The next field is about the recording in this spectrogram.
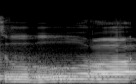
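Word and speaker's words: ثبورا: യദ്ഉ സുബൂറാ റാ തഫ്ഖീം ചെയ്ത് ഉച്ചരിക്കുക. അതിൻ്റെ അലിഫിലും തടിപ്പിക്കൽ വേണം.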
